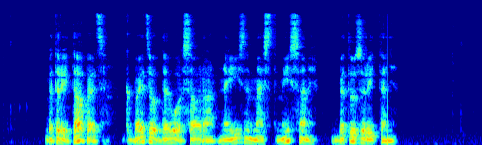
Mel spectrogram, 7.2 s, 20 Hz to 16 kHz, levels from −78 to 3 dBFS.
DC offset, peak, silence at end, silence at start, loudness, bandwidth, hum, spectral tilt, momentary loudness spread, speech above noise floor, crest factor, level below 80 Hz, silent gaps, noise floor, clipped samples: under 0.1%; -8 dBFS; 1.3 s; 0.7 s; -27 LUFS; 11.5 kHz; none; -6 dB/octave; 10 LU; 45 dB; 20 dB; -50 dBFS; none; -70 dBFS; under 0.1%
